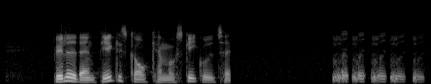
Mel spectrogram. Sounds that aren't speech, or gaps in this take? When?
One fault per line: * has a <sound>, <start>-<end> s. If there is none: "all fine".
* has a laugh, 3.3-4.3 s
